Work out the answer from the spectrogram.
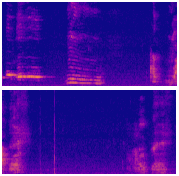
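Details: Male African grey parrot kept at home imitating "Always Look on the Bright Side of Life": a clear whistled note, a drawn-out falling sung tone, then several rough speech-like bursts with silences between.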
